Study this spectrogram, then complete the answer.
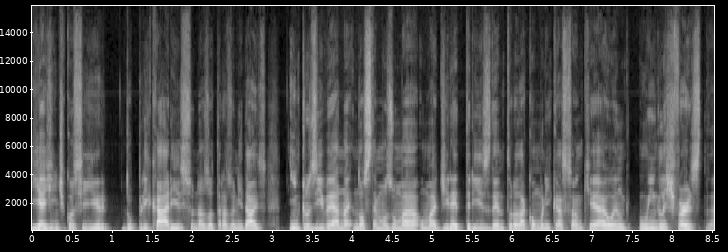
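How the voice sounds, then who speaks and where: A man with a non-native accent and a fairly high pitch talks at a moderate pace in a monotone, flat way, with hardly any pauses. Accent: foreign accent in Portuguese. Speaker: marketing executive. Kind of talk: podcast interview. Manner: hesitant, many fillers.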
